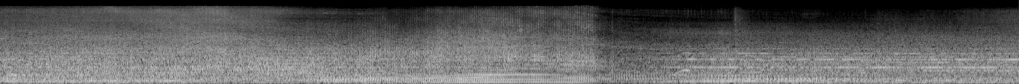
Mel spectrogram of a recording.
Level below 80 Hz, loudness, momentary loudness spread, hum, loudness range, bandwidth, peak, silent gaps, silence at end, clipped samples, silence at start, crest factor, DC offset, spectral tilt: -38 dBFS; -17 LUFS; 5 LU; none; 3 LU; 16.5 kHz; -2 dBFS; none; 0 s; under 0.1%; 0 s; 16 dB; under 0.1%; -4.5 dB/octave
